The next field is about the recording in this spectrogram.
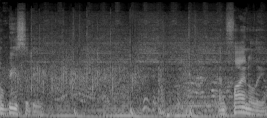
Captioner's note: audience applauding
